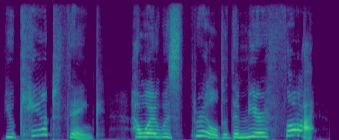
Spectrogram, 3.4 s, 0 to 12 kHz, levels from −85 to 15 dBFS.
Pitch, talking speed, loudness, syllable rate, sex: 305 Hz, 195 wpm, -19 LUFS, 4.6 syllables/s, female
